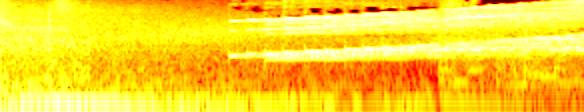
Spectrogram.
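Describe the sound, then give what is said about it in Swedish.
An electronic telephone ring tone, a call coming in to the radio show Karlavagnen, rises out of a low rumbling background, a steady synthetic chime with bright harmonics that climbs gradually in pitch and holds fairly loud to the end, with no voices. “Det ringer hos Karlavagnen och vi säger hej till”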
